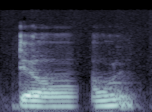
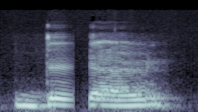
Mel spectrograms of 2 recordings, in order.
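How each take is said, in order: First: It is said in an American accent. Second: It is said in a German accent.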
